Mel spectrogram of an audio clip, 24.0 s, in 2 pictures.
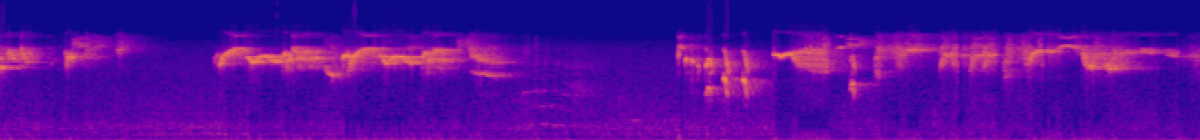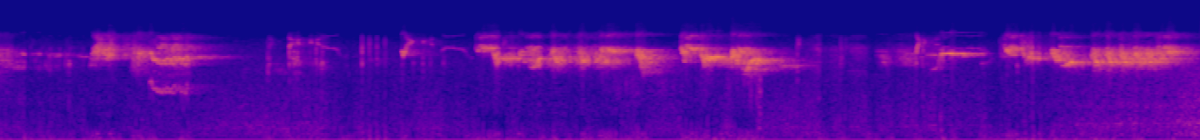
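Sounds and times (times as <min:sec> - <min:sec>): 
Oriental magpie-robin song: 0:00.0 - 0:01.5, 0:02.1 - 0:05.5, 0:06.8 - 0:23.9.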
